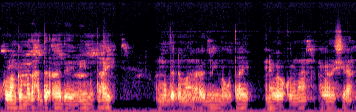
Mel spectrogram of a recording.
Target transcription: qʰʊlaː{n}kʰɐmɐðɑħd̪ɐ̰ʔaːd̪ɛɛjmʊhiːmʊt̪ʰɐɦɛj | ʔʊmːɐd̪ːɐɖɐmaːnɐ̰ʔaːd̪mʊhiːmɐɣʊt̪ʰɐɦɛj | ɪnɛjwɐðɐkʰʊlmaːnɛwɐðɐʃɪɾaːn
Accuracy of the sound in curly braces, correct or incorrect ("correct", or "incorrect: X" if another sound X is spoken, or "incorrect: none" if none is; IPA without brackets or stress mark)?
incorrect: ŋ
